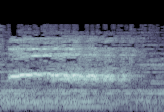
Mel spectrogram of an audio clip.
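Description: A single horse whinny, high and wavering, lasting about a second before trailing off into a softer breathy tail, with no voices.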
